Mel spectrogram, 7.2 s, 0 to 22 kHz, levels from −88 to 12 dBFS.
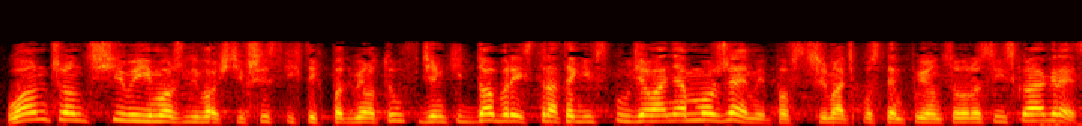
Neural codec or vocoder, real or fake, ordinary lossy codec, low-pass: none; real; none; 5.4 kHz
